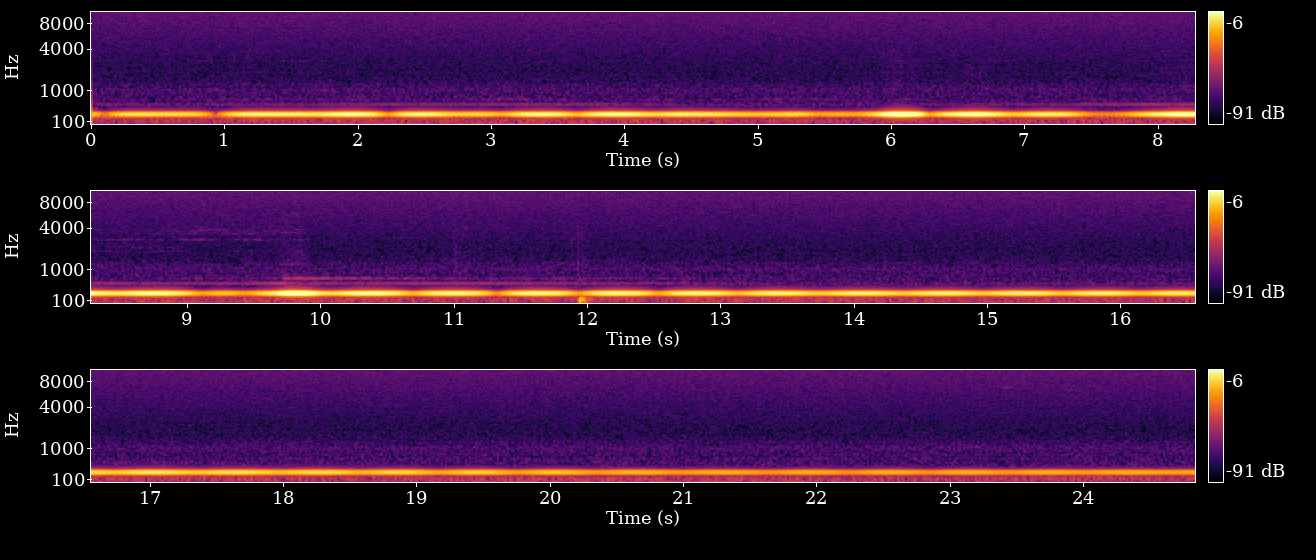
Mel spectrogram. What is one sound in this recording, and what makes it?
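A crystal singing bowl hums with a steady, pulsing low ring that slowly fades.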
